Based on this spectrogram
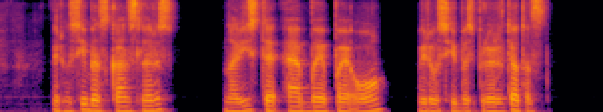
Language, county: Lithuanian, Kaunas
